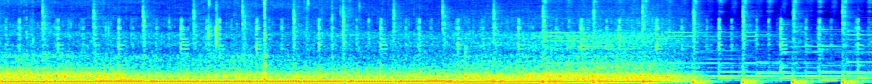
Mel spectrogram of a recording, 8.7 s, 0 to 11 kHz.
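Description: Can-Am Ryker 900's Rotax three-cylinder engine running steadily at low revs as the trike rolls off slowly, its note shifting slightly about four and a half seconds in. Near the end the engine fades out and guitar music takes over.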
